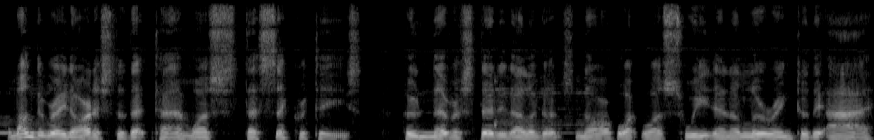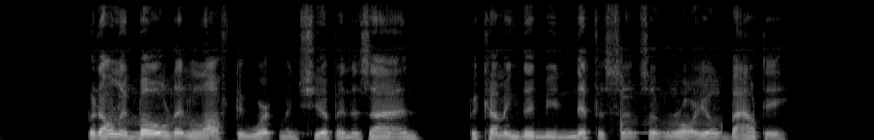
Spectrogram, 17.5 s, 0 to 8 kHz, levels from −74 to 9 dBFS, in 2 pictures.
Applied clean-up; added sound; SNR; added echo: neural mask model RNNoise.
